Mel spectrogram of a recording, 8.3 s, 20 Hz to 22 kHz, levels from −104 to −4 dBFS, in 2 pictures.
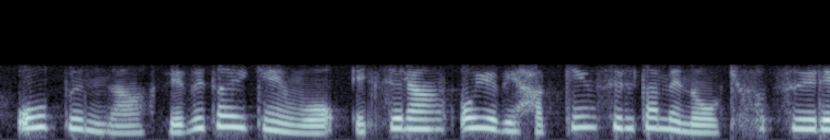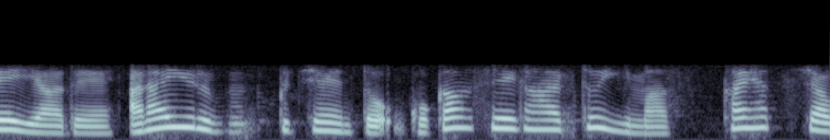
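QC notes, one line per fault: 0.50–0.69, 2.14–2.22, 3.72–3.84, 5.24–5.46 and 6.96–7.03 s: lost AMR speech frames. Each gap fits two or three missing 20 ms frames, except 5.24–5.46 s, where losses scatter with a 120 ms run. The narrowband decoder repeats the last pitch and tract settings at falling gain, so the sound smears, warbles and fades.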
